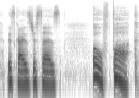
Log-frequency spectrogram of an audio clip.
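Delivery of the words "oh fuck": big, very dramatic, theatrical acting delivery. Quoting the first words spoken in a movie, in very dramatic acting. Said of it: "It's very dramatic".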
